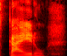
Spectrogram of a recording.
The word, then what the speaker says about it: kaeru: Y hemos dicho, claro, rana significa, bueno, se dice en japonés Kaeru. Se escribe con un kanji, con un ideograma concreto, ¿vale? Pero se lee Kaeru.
